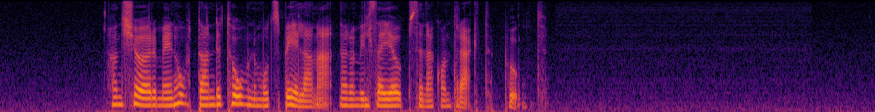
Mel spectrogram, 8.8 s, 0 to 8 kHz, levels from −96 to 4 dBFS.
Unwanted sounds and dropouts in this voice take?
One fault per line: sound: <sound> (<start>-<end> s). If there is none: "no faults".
no faults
